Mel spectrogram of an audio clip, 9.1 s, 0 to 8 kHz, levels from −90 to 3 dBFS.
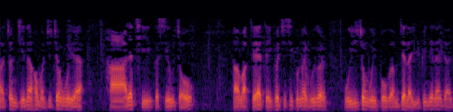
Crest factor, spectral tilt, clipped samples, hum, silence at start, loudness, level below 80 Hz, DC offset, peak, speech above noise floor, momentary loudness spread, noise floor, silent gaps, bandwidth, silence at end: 18 dB; -6 dB/octave; under 0.1%; none; 0 s; -34 LUFS; -62 dBFS; under 0.1%; -16 dBFS; 29 dB; 7 LU; -62 dBFS; none; 4.8 kHz; 0 s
